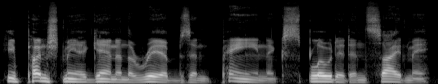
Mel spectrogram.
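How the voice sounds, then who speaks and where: A man reading a dark first-person thriller as an audiobook, in a measured, dramatic storytelling manner. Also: on the low side, no echo, studio quality. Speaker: audiobook narrator.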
